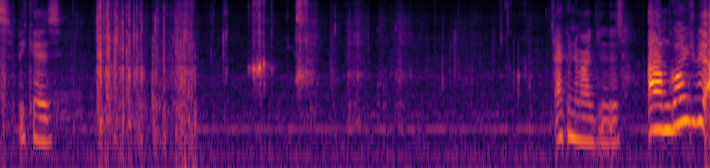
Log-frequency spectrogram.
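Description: Crunchy chips crunch as a young woman chews.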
